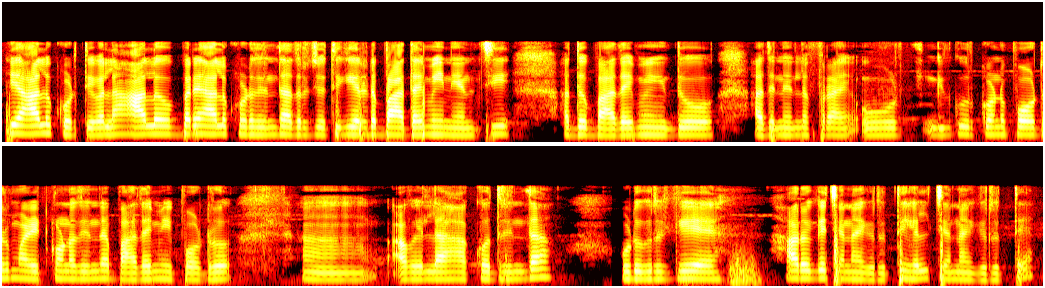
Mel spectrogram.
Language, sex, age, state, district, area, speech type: Kannada, female, 45-60, Karnataka, Vijayanagara, rural, spontaneous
